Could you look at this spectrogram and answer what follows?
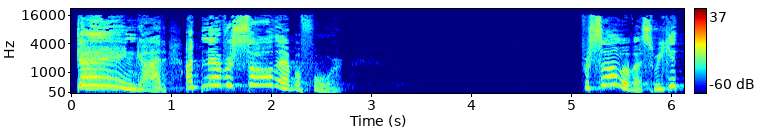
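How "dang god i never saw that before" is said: high, drawn-out astonishment easing down; amazed discovery. Acted. Preacher voicing a reader struck by Scripture, amazed. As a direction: start high on "Dang", marveling.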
